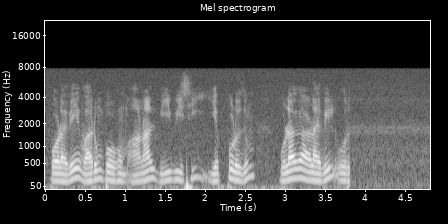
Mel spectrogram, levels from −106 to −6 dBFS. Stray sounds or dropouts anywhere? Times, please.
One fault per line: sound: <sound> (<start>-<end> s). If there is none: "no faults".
no faults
